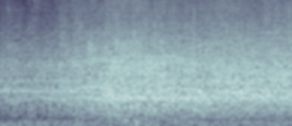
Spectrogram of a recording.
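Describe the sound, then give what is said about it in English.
Applause swells up over the first half second, then holds as a dense, even wash of clapping. “The three terrorists stand and applaud.”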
